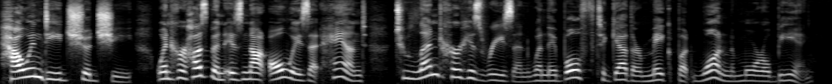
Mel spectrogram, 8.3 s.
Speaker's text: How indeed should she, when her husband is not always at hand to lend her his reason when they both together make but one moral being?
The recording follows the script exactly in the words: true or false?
true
